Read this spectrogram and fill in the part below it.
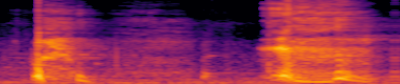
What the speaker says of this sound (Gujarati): બોલું એટલે ઉધરસ આવે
